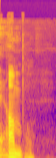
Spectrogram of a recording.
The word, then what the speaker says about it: Humble: Humble, how do you say Humble.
